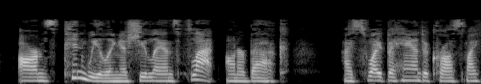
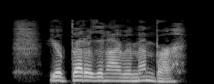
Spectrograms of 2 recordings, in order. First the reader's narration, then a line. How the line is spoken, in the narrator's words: she pants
